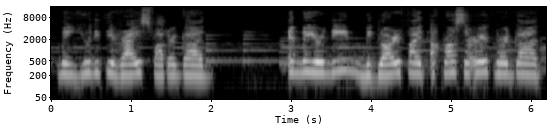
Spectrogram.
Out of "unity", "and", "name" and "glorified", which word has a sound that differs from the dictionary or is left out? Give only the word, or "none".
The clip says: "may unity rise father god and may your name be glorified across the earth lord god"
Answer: none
